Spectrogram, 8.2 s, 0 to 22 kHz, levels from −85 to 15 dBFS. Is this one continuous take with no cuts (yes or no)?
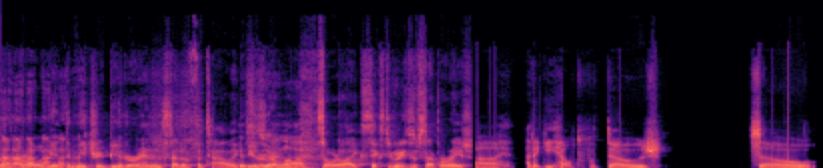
no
